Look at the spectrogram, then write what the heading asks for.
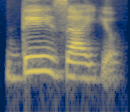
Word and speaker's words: des aulx: Des aulx, S will overlap A. Des aulx.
